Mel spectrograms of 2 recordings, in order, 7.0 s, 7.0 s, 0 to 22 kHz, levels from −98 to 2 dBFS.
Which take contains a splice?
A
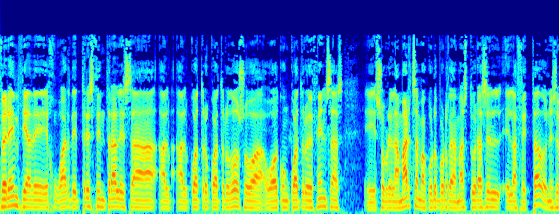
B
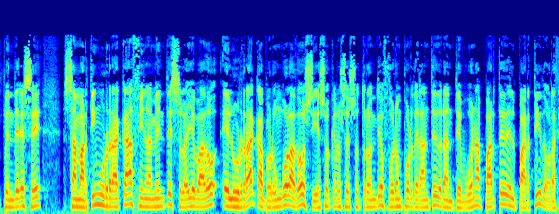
A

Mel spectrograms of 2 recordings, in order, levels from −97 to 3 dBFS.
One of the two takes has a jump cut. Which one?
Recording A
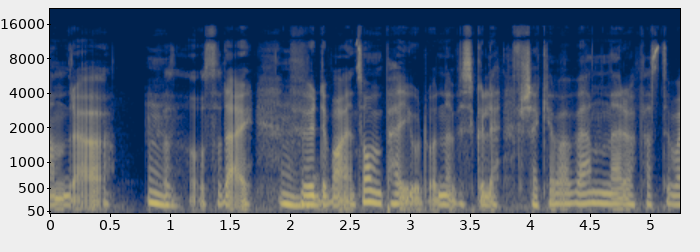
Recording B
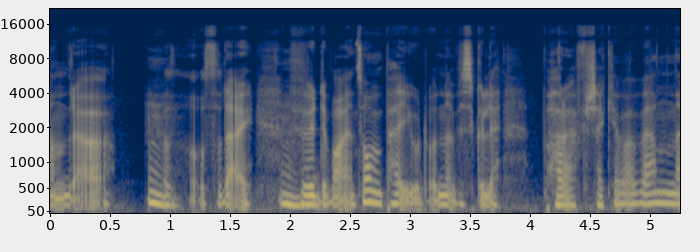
A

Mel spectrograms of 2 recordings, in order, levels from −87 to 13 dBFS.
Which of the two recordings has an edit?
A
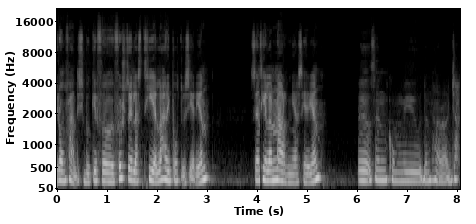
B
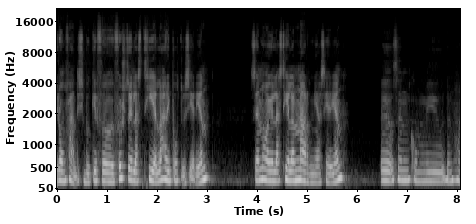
A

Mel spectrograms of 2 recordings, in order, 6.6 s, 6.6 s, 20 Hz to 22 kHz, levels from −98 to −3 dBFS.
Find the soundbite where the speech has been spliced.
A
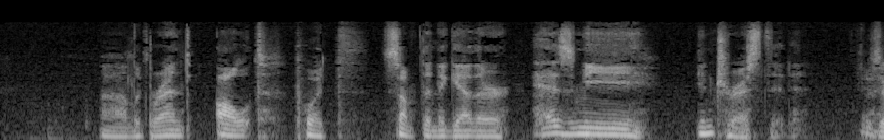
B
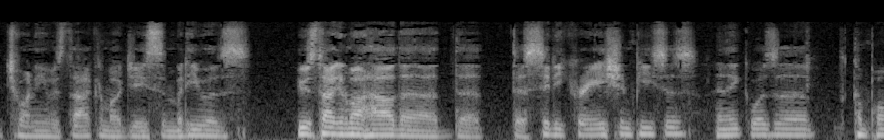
A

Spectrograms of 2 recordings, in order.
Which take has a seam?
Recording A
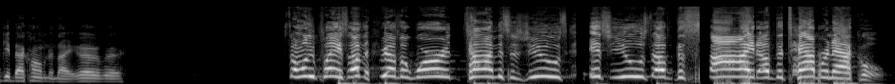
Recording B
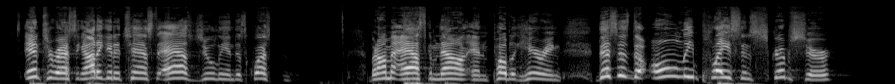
A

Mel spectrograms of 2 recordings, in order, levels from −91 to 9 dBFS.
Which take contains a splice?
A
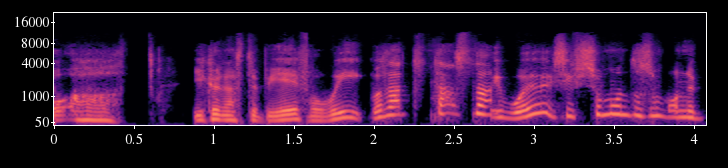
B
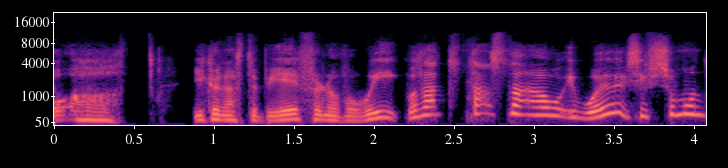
A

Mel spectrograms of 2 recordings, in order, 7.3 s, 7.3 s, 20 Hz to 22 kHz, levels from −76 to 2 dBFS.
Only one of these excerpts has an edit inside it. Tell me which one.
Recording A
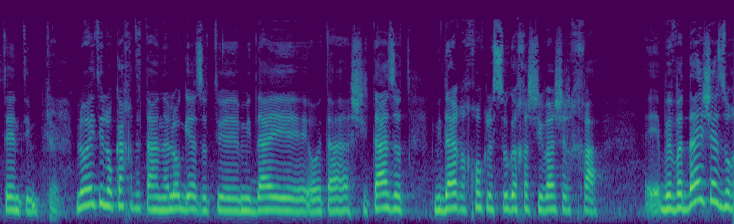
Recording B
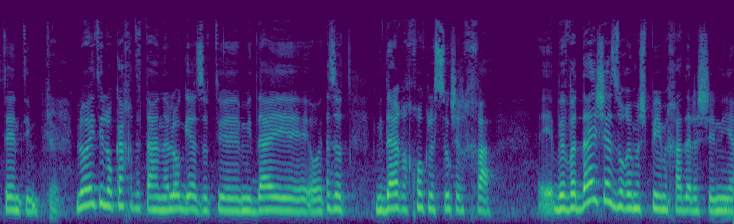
B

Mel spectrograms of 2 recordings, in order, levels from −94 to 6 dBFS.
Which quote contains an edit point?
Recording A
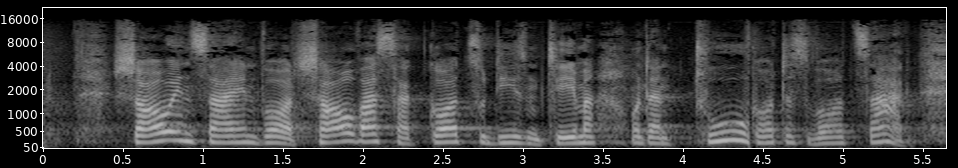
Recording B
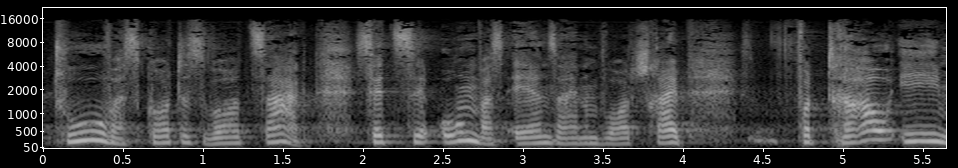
A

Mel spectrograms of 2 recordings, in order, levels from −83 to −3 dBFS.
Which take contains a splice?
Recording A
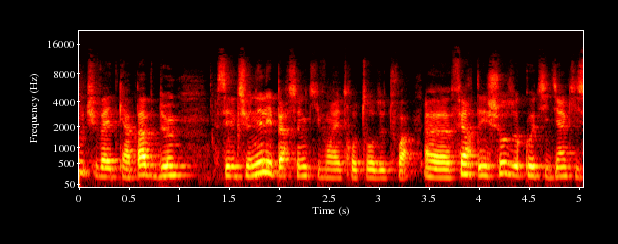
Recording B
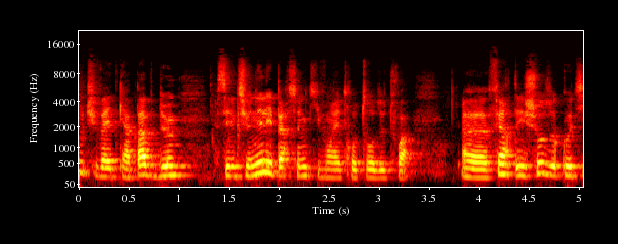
A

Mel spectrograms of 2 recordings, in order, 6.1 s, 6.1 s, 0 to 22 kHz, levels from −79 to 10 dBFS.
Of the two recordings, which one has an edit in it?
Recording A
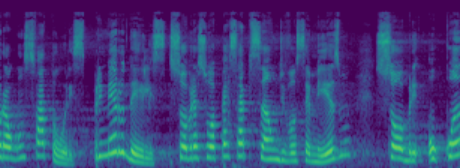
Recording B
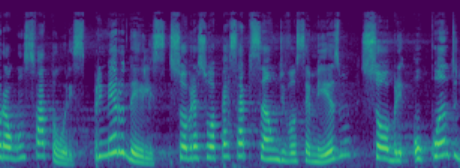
B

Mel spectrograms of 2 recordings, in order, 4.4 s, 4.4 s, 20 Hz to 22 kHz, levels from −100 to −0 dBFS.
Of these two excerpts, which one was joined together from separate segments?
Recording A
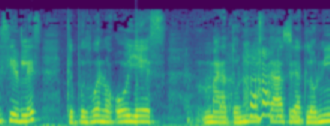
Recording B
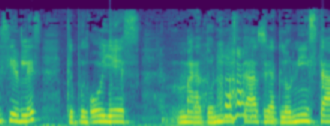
B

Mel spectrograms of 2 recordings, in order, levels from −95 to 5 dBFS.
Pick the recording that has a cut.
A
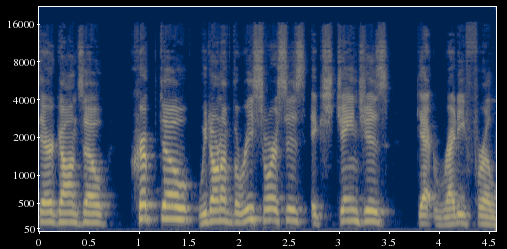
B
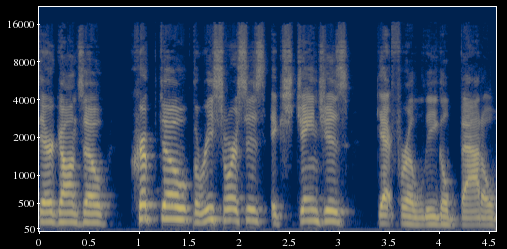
B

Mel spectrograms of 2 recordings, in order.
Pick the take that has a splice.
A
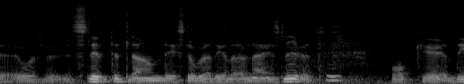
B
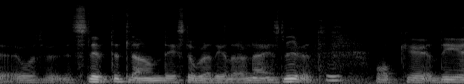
B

